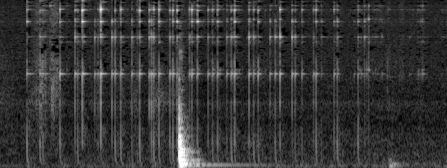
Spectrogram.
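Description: Fingernails and fingertips tap and knock on the side of an empty-looking, hollow white glazed ceramic mug with a handle, held in both hands. About twenty quick, light clinks ring with a steady bright tone. One heavier knock near the middle gives a louder, deeper thud that hums briefly.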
